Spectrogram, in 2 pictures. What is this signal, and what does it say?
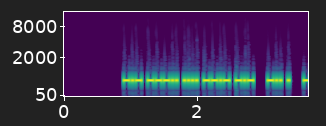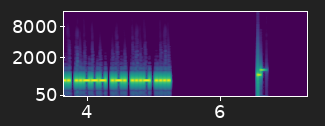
Morse code, heard as a keyed tone, about 40 wpm, 700 Hz. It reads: K8HQK DE N2RVH
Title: USA Callsign DE Callsign - 5 Characters - 40wpm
